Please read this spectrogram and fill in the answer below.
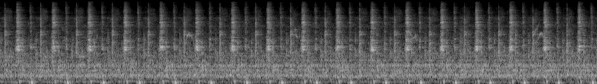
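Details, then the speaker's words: Case 222 lawn garden tractor, sat about four years, new battery, choke on, half throttle: steady starter chug about three beats a second, never firing; cranks but won't start, cause unconfirmed, starting fluid next. "Before we kill the battery completely, let's start put some starting fluid in it, see if that changes her mind at all."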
